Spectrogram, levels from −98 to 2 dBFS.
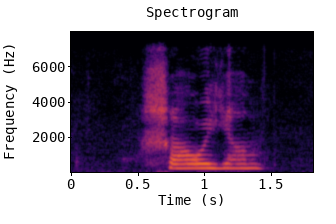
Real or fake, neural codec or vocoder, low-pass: fake; codec, 44.1 kHz, 3.4 kbps, Pupu-Codec; 7.2 kHz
